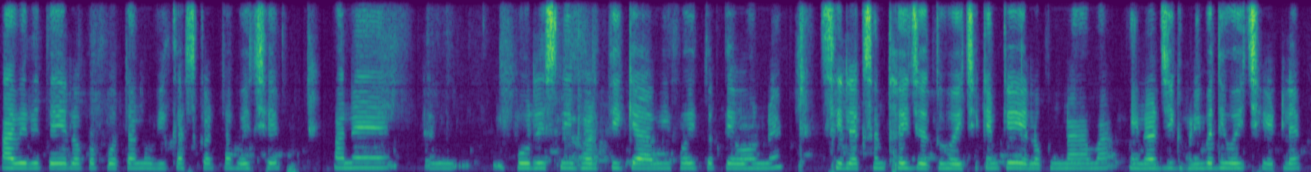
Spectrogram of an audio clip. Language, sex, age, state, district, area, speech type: Gujarati, female, 18-30, Gujarat, Valsad, rural, spontaneous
